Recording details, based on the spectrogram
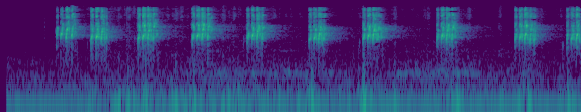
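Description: A Common House Martin gives dry, chirrupy twittering notes, about ten short bursts in three seconds at a steady, quick pace, high and slightly buzzy.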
